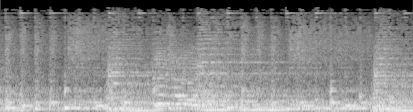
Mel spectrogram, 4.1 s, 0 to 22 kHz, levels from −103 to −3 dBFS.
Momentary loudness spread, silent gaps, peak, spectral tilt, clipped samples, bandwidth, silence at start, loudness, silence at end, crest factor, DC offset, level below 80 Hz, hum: 4 LU; none; -2 dBFS; -6 dB/octave; under 0.1%; 16 kHz; 0 s; -15 LUFS; 0 s; 12 dB; under 0.1%; -24 dBFS; none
